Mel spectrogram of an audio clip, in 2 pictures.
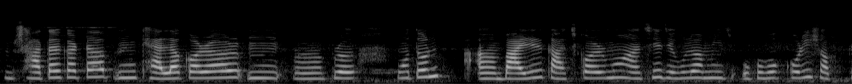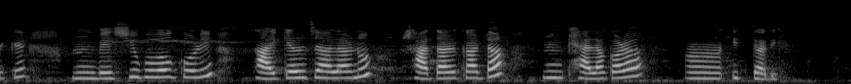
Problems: none marked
